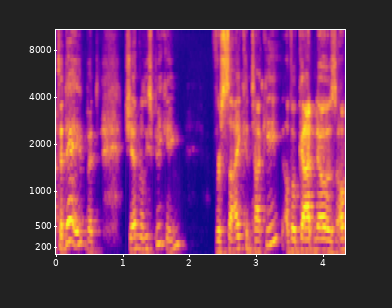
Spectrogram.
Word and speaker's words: Versailles: Anyway, Versailles. As Gunther knows, we do the Y in French at the end, especially if you're Parisian, I would guess. A little more of a pronounced.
